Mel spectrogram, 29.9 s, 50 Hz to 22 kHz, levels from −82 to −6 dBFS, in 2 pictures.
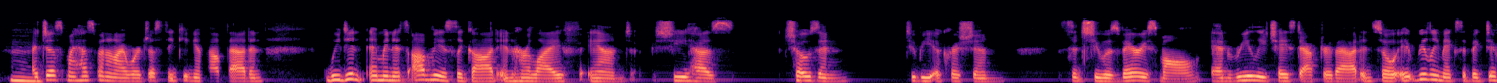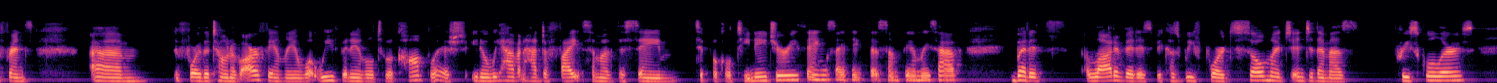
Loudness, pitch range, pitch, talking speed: -24 LUFS, 145-180 Hz, 165 Hz, 195 wpm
